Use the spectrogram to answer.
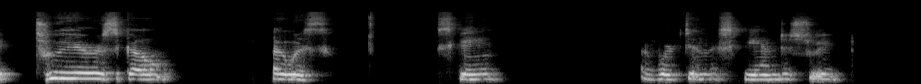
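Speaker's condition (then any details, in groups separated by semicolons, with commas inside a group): ALS; voice obviously deteriorating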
